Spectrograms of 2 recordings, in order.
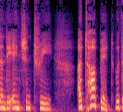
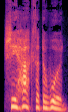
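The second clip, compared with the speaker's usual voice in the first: normal talking voice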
